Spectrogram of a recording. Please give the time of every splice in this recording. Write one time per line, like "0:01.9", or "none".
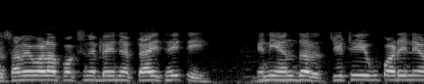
none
